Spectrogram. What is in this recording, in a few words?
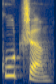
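"кутшӧм", Komi, female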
